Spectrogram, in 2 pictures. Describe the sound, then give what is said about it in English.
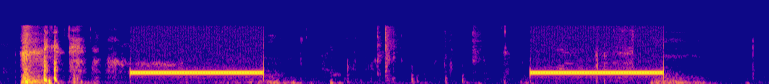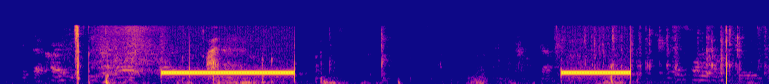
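An outgoing telephone call from a Bank of Cardiff employee calling a client back, ringing: four steady mid-pitched ring tones, each about two seconds long, separated by quieter pauses with faint rustling and a small cough. “called you six times”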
